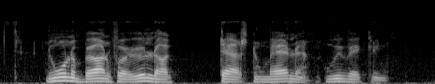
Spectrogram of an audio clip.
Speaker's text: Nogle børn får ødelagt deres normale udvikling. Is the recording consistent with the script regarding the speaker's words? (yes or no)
yes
